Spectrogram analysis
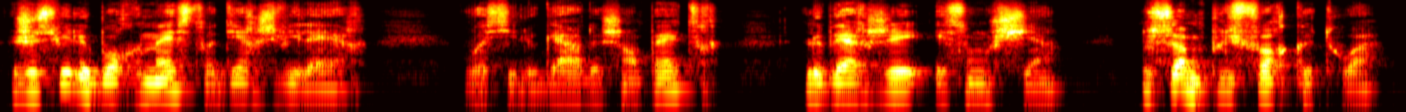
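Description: A man reading aloud and voicing a blustering village mayor who speaks gruffly and gives orders. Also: sits low, lively intonation, measured pace, sharp tone, heavily acted. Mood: stern. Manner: gruff, commanding. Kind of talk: audiobook reading.

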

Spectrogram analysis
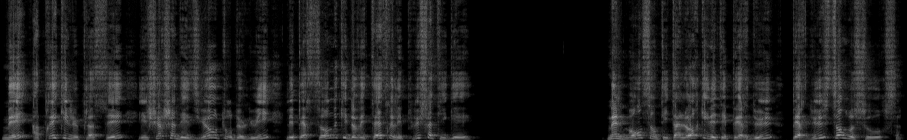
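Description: A narrator reads a classic novel aloud with a lively, expressive intonation. The voice is somewhat husky. The pace is steady, and the rise and fall of each sentence is strongly marked. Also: medium pitch, unhurried. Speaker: audiobook narrator.

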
